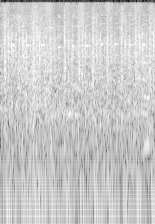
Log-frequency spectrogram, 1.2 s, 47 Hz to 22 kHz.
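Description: Concussive Shot ability fired in Mass Effect 2, a loud, dense burst of blasts and gunfire-like crackle filling the moment, close and sustained.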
